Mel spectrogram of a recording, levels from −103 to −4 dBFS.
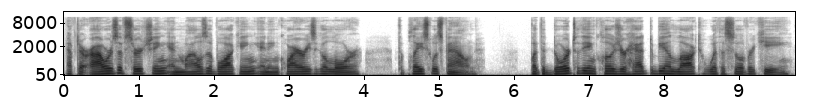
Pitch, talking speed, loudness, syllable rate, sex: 120 Hz, 180 wpm, -21 LUFS, 5.1 syllables/s, male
